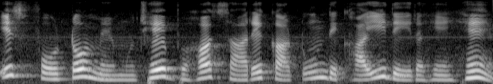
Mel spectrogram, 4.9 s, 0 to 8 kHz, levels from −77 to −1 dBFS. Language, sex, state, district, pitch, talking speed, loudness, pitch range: Hindi, female, Madhya Pradesh, Katni, 200 Hz, 135 wpm, -18 LUFS, 170-245 Hz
